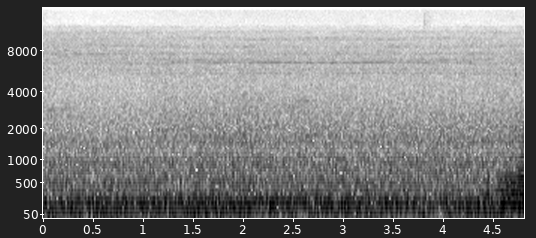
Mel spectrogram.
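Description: Air India A330 airliner engines spooling up for takeoff on runway 27 at Bombay in a flight simulator game, a steady broad roar that swells slightly toward the end, no talk.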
